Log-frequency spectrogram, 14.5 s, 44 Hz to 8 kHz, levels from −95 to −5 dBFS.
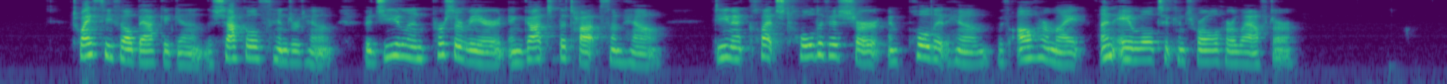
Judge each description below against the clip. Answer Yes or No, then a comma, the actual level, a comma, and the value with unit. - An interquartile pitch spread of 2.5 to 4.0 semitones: No, average, 5.3 semitones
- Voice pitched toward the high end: Yes, high, 205 Hz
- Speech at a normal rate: Yes, average, 155 wpm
